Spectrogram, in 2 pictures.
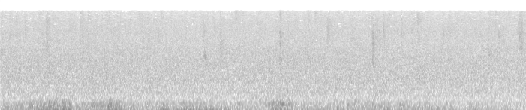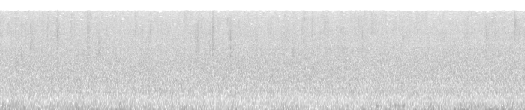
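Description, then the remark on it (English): A thunderstorm over a remote road: deep rolling thunder rumbles through the first few seconds over a steady hiss of heavy rain, which then continues evenly on its own, with no voices. “We seemed to be the only souls on the road for miles, the storm threatening to strike at any moment.”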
